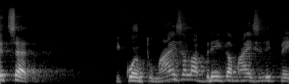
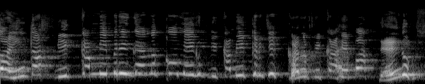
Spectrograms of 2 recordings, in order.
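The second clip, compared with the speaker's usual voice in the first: high-pitched complaining mom; mother scolding; 13 semitones higher than usual. Acted. Mother complaining the son fights back, high nagging voice. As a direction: nag it up high like an outraged mother.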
